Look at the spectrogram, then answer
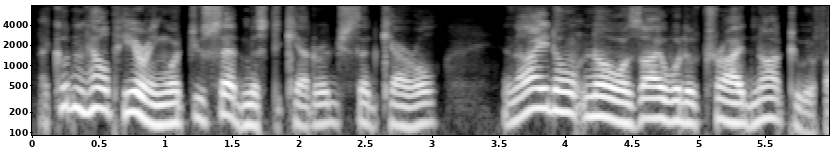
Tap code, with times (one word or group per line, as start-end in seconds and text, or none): none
